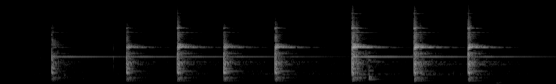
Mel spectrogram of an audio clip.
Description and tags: OWI hammer hammering workshop strike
